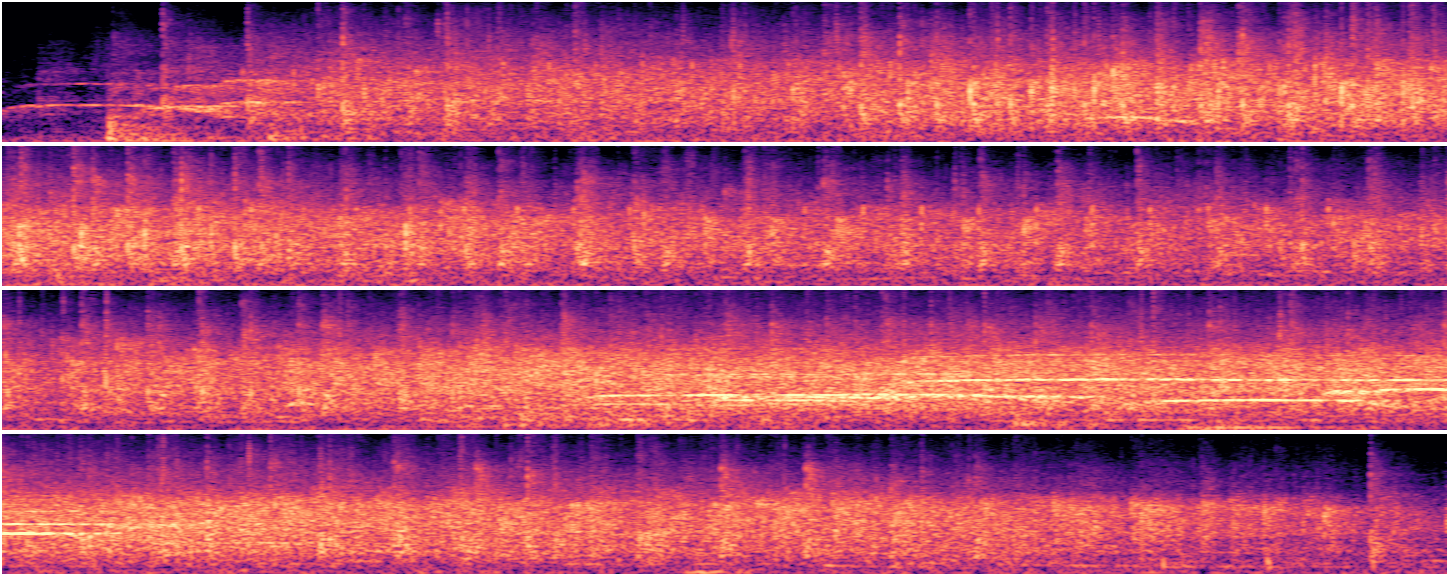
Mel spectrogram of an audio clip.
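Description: Audience applauding steadily, swelling around two-thirds of the way through, with a few voices calling out during the peak.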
